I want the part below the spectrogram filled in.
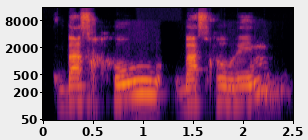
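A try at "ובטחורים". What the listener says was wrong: That's a tet, bathorim.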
